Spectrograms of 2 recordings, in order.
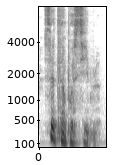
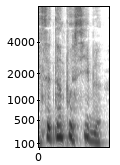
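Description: First: Contained cry of disbelief; exclaiming. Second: Loud, high protest of disbelief; crying out. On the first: Aide startled by the minister's news, exclaiming. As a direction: exclaim in shock without raising the pitch. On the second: Aide refusing the minister's news, crying out. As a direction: burst out, pitch jumping up. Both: A narrator's reading. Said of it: "s'écria-t-il".

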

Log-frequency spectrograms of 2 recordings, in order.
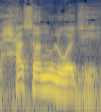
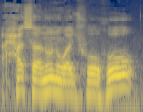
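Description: First: حسن الوجه linked as "hasanu l-wajhi"; حسن with short -u, joined to الوجه at normal pace; tanween dropped. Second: Very slow حسن وجهه as "hasanun wajhuhu"; حسن وجهه spelled out slowly, every case ending voiced; tanween sounded. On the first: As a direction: run حسن straight into الوجه with no n. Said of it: "نقول". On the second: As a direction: draw out حسن with its full -un ending, then وجهه. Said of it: "أو بدل ما نقول". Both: Shown as a demonstration.

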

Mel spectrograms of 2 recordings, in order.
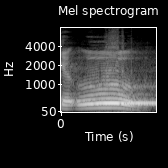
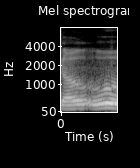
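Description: First: ऊ held loud for three beats; extra-long ऊ. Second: ऊ held for two beats; long vowel ऊ. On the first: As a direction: stretch ऊ far past a normal long vowel. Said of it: "ऊ तीन मात्रा". (तीन मात्रा का प्लुत ऊ) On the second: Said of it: "दीर्घ ऊ हो गया, दो मात्रा". (दो मात्रा का लंबा ऊ) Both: Shown as a demonstration.

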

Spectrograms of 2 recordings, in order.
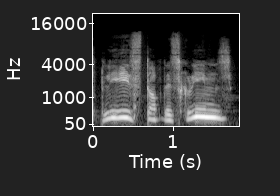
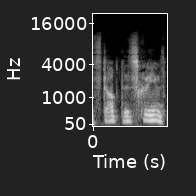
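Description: First: High, drawn-out anguished begging; desperate plea. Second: Softer, raised-pitch begging; hushed plea. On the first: Prisoner hearing a man tortured, begging desperately. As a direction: beg slowly, pitch climbing far up. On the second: Prisoner hearing a man tortured, pleading softly. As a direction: beg it under strain, held back. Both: A narrator's reading. Prisoner begs screams to stop.

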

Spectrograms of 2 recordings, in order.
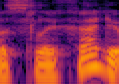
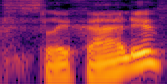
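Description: First: Said in the usual way. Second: "Слыхали?" loud with rising pitch; "Слыхали?" as a punchy, teasing question; intriguing tone. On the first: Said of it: "Слово". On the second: A narrator's reading. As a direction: toss out "Слыхали?" as eager bait. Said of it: "он произнёс таким тоном".

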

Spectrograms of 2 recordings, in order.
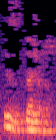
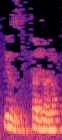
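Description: First: ازدجر said quietly with d, as "izdajara"; final form. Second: ازدجر said with the t voiced to d, as "izdajara"; ازدجر with d in place of t; changed form. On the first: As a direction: settle on ازدجر with d in place of t. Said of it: "فنحول التاء دالا فنقول". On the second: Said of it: "فنقول في زجر". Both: Shown as a demonstration.

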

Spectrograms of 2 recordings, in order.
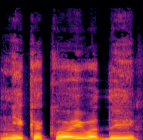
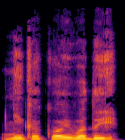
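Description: First: Cold refusal. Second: Flat refusal. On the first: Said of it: "сказал Казим Али". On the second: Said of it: "сказал Казим". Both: A narrator's reading.

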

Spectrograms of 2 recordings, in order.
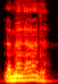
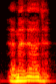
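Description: First: La malade? thrown out higher and louder; second La malade? as a louder outcry; crying out. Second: Said in the usual way. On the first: A narrator's reading. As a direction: explode on the echoed word malade. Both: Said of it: "s'écria Bogin, qui riait et pleurait".

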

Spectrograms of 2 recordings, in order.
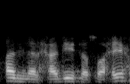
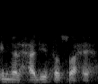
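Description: First: "أن" with an opening a-vowel, anna; fatha op أن. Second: "إن" with an opening i-vowel, inna; kasra on إن. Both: Shown as a demonstration. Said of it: "هل يجب الفتح ولا الكسر".

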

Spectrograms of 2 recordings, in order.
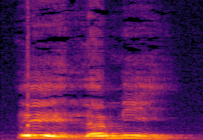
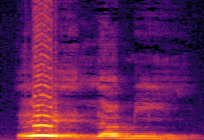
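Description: First: Loud mocking hail; a loud, taunting call upward; calling out again. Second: Loud hail up into the tree; baron calling out. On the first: Baron calls again to the silent woodcutter, loud mocking hail. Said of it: "reprit le baron". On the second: Acted. Baron hails the peasant up in the tree, loud call. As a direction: shout it across the distance, commanding. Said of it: "cria le baron".

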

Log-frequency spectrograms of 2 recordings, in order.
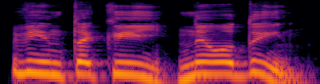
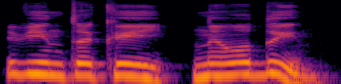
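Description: First: High, emphatic exclamation; heated, raised-pitch declaration; exasperated. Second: Slow, high, softened insistence; mild, measured emphasis; gentle repeat. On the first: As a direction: insist on it, losing patience. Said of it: "не витримав Айзек". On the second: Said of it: "м'яко повторив Айзек". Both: A narrator's reading.

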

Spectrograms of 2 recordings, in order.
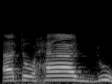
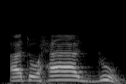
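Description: First: Said in the usual way. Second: "أتحاج" very slow, with the vowel after the jim held long; drawn-out madd. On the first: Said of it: "هذه مضمومة الجيم". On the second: Shown as a demonstration. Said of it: "فتمد الواو كم؟ ست حركات". ("أتحاج" بمد طويل ست حركات)

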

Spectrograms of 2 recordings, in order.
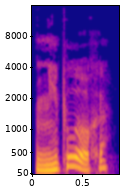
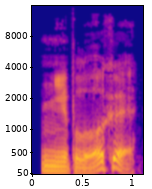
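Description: First: Said in the usual way. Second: НЕПЛОХО drawn out as a questioning echo; drawn-out, disbelieving НЕПЛОХО; incredulous echo. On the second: A narrator's reading. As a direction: throw НЕПЛОХО back in disbelief. Friend echoes it back, indignant.

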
